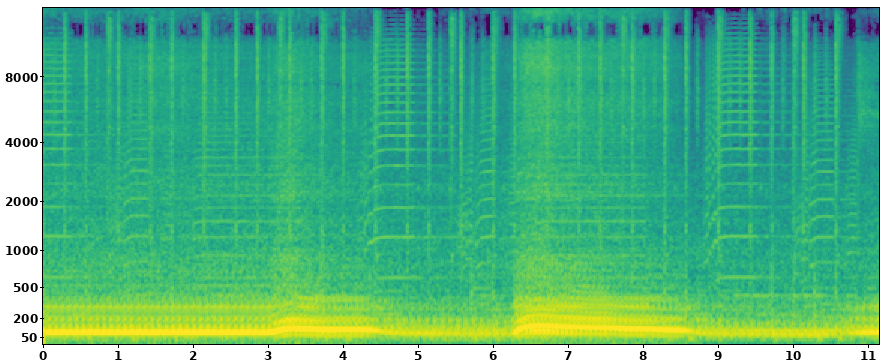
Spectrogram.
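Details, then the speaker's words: Chrysler 300C 5.7 Hemi after the missing driver-side header bolts that caused clunking were fixed (long-tube headers): deep, even V8 growl swelling cleanly on two throttle blips and settling back, with no ticking or clunks. Normal exhaust note. "Now it has its depth back like that deep [Music] growl."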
